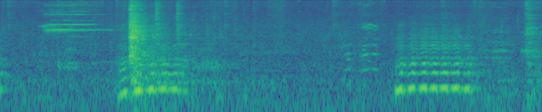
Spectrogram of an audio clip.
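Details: Birthing nanny goat Halley Berry, delivering the second of triplets at Needham Goat Farm, gives two low, trembling bleats about three seconds apart; a sharp click lands on the first, with faint high tones beforehand.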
